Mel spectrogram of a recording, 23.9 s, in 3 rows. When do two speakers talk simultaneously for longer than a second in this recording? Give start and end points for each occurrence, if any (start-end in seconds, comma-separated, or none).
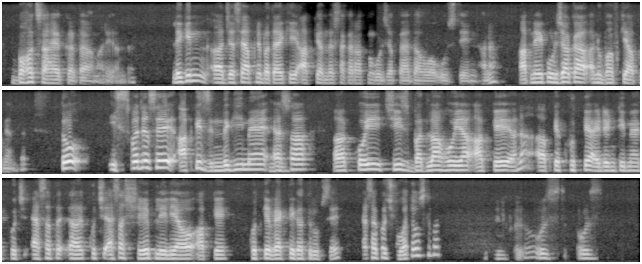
none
